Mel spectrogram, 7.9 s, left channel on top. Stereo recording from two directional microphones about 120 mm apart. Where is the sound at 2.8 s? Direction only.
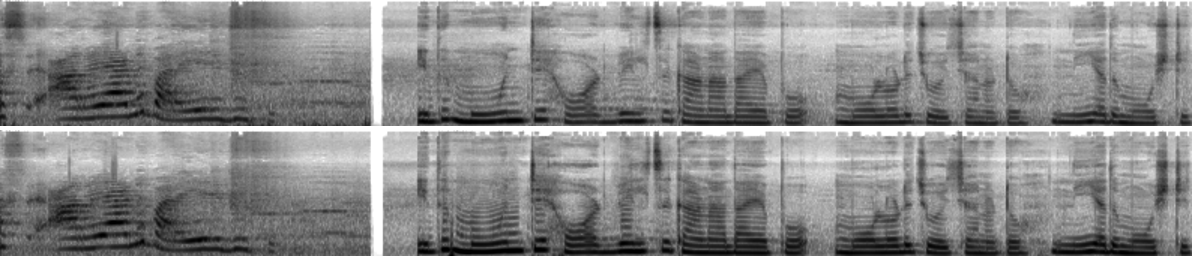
55° right (ahead or behind); by 5.8 s 25° right (ahead or behind).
